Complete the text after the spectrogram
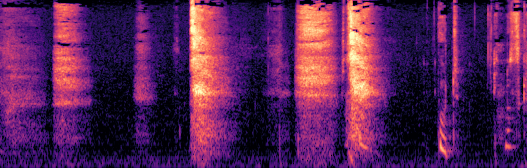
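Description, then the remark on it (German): A loud sneeze bursts out after some sharp inhales, followed by another sneeze-like blast and quieter breathy sounds, with no talking. “niesen.”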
